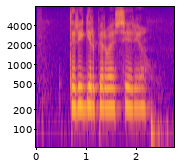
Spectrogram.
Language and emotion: Russian, neutral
